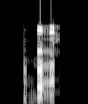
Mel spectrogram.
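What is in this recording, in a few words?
Police Northwest District Tactical, P25; Raleigh; wake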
